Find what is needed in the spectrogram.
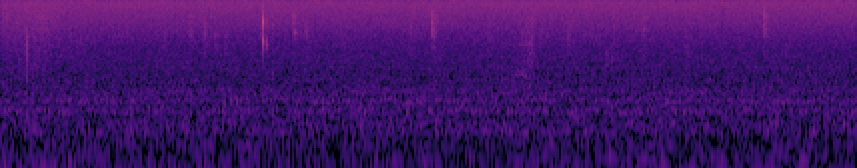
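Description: Near silence: faint room tone with a low hum and a few faint, scattered clicks.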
